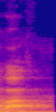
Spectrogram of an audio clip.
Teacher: माने दंत भी और ओष्ठ भी, तो दांत और ओष्ठ दोनों को मिलकर के वा बोल पाते हैं। वा बोलने का प्रयास करेंगे तो आपको पता चल जाएगा कि दांत के साथ साथ ओष्ठ का प्रयोग भी इसमें हो रहा है। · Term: दंतोष्ठ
